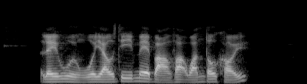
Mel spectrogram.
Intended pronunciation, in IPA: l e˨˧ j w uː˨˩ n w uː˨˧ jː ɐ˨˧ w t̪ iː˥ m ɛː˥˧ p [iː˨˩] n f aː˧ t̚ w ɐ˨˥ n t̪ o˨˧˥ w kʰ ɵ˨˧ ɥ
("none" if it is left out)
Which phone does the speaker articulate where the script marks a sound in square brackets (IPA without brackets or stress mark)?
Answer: aː˨˩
